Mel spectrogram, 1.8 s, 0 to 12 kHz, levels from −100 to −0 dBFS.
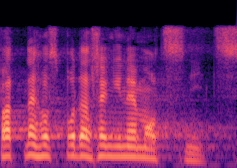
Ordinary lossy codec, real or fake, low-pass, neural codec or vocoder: MP3, 64 kbps; real; 7.2 kHz; none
